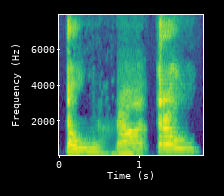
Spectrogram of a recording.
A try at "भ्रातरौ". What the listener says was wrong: பிராத்தரவ். நீங்க சொன்னது பிராத்ரவ்ங்கிற மாதிரி கேட்டது எனக்கு. பிராத்தரவ். பிராத்தரவ்.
